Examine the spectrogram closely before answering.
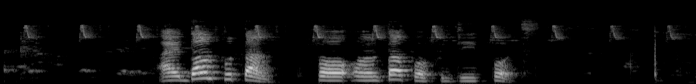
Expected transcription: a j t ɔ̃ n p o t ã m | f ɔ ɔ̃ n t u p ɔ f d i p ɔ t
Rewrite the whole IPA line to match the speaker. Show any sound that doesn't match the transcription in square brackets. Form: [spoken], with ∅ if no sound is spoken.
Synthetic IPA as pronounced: a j [d] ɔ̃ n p [u] t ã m | f ɔ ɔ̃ n t [ɔ] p ɔ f d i p ɔ t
